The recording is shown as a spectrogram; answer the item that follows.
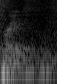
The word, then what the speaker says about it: Ralph: It's Ralph Vaughan Williams, but... – It's pronounced Rafe.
